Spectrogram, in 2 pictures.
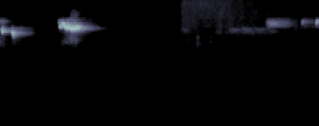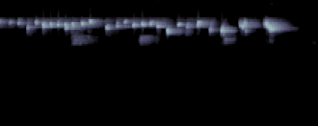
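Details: A female jalak rio-rio starling sings sharply, opening with a few loud isolated high chirps, then breaking into a long fast sequence of piercing, rapidly repeated twittered notes.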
